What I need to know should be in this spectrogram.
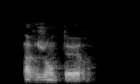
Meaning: silver plater (person)
- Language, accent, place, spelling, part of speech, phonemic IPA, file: French, France, Lyon, argenteur, noun, /aʁ.ʒɑ̃.tœʁ/, LL-Q150 (fra)-argenteur.wav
